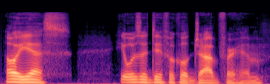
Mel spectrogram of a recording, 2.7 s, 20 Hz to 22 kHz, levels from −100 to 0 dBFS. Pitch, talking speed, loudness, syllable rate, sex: 110 Hz, 200 wpm, -19 LUFS, 5.2 syllables/s, male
